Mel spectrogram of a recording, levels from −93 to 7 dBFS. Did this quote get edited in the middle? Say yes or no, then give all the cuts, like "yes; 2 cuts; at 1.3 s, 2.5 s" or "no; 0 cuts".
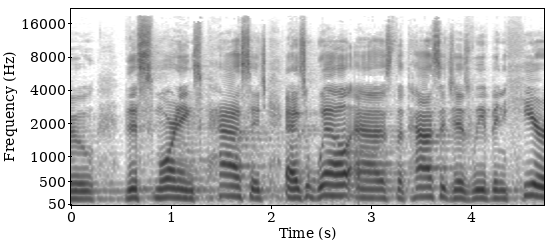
no; 0 cuts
